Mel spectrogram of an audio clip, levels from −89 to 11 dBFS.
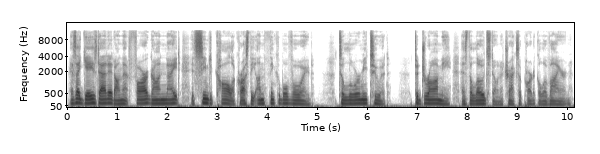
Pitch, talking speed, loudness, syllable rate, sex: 105 Hz, 200 wpm, -20 LUFS, 5.3 syllables/s, male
